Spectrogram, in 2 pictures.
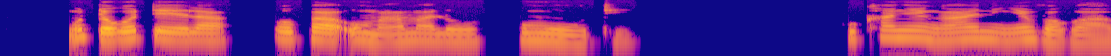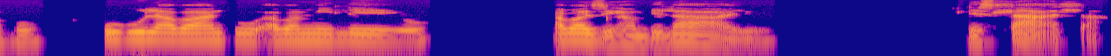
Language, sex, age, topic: North Ndebele, male, 18-24, health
